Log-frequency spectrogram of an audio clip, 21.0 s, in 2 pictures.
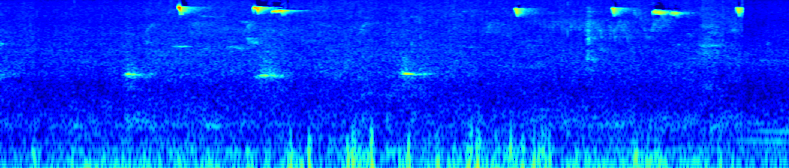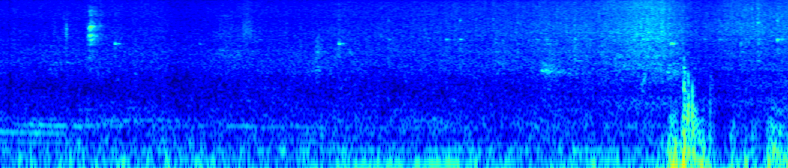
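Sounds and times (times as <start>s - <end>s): steady low rumble: 0.0s - 21.0s
bird high chirps: 1.7s - 4.2s, 6.5s - 9.9s.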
